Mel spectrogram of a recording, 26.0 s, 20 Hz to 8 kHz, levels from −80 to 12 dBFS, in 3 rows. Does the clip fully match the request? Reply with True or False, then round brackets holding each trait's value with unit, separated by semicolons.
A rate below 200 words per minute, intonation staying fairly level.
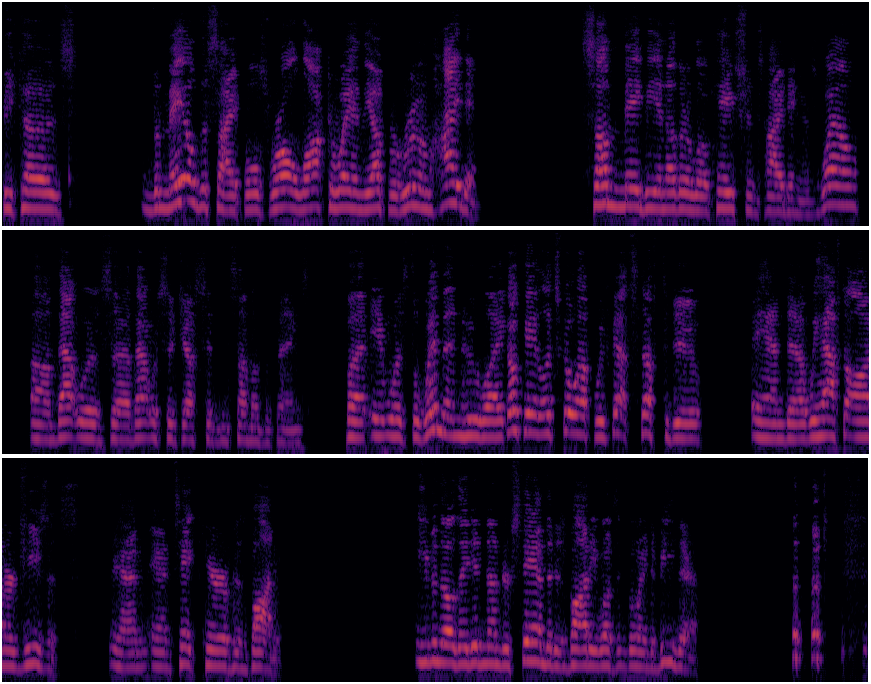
False (175 wpm; 3.2 semitones)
